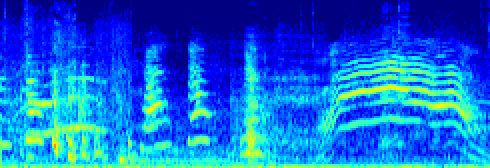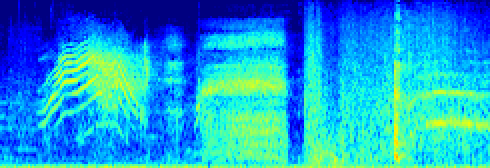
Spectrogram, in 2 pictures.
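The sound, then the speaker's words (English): Cats meow in several drawn-out, wavering calls with some whining caterwauls, rising and falling in pitch, while people talk in between and over them. “Oh, and the cats. I speak feline. Meow, meow, meow.”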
